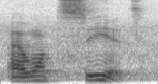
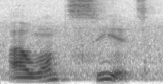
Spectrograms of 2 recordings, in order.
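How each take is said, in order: Both takes have the same delivery.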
